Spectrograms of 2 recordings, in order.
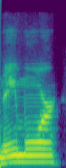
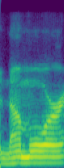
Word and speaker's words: Namor: antagonist of the film Namor um or no more as it's pronounced both ways uh in the comics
